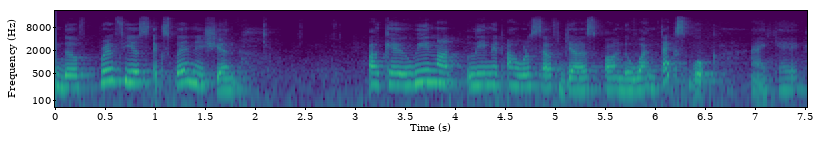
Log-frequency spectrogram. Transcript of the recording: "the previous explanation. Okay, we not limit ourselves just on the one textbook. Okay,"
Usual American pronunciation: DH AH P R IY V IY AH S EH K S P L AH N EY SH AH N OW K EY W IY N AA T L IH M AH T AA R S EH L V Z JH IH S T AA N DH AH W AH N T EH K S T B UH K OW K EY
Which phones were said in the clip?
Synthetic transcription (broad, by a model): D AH P R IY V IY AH S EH K S P L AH N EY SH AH N OW K EY W IY N AA T L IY M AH T AA W S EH L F JH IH S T AA N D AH W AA N T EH K S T B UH K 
